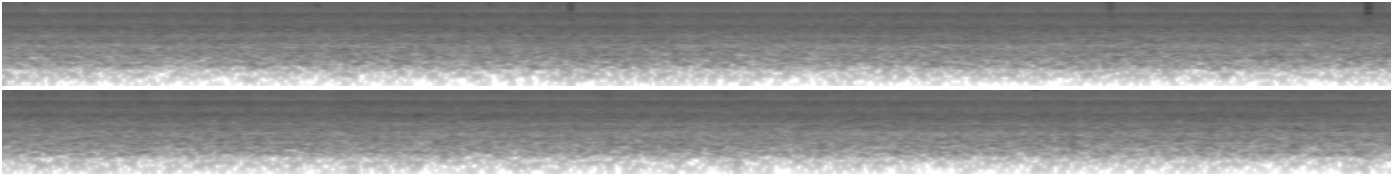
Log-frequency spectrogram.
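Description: Steady rush of a rocky river running over its rapids.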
